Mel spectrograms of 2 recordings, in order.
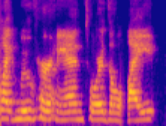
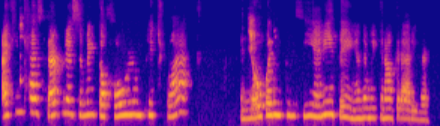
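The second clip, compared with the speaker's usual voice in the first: high, close, intimate half-whisper; 7 semitones higher, 3 dB quieter than usual. Player in a role-play scene speaking into her ear, half-whispering. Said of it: "I'm just whispering in her ear".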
